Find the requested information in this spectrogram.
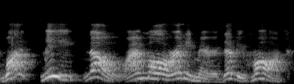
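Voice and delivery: high, loud, startled 'What? Me?' as Zeus; mock shocked refusal. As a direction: act flustered like a god caught off guard, loud and high. Zeus dodging a marriage offer.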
